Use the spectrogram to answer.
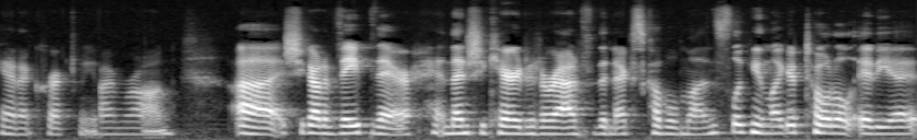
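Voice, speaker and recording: Speaking at a fairly quick pace in a bright, sharp tone, the voice holds a monotone, flat intonation while its loudness swings widely, all on a very clean recording with a silent background. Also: woman, fairly low pitch for a woman. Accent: American. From US East Coast. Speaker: podcast co-host. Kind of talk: casual chat. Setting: sitting at a table. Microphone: laptop recording.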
